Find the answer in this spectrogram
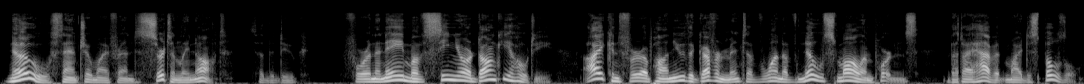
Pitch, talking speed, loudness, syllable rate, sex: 135 Hz, 195 wpm, -19 LUFS, 5.2 syllables/s, male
